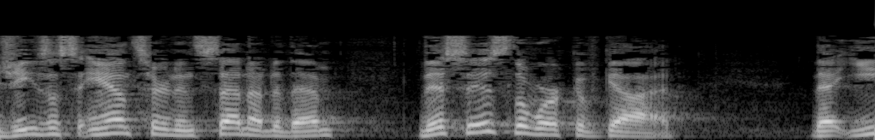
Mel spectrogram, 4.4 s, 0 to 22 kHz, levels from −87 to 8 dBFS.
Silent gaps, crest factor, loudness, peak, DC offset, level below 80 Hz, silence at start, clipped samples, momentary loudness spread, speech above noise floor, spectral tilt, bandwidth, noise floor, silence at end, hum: none; 16 dB; -19 LUFS; -2 dBFS; under 0.1%; -64 dBFS; 0 s; under 0.1%; 7 LU; 41 dB; -5.5 dB/octave; 8 kHz; -59 dBFS; 0 s; none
